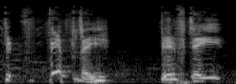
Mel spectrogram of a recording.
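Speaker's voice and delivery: stammered, then high outraged squeak; indignant disbelief. Acted. Uncle insulted by younger self, high outraged squeak. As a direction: repeat the number in shocked offence. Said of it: "Oh my God, try thirty".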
